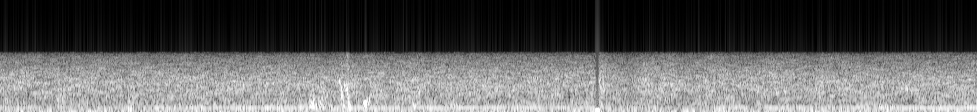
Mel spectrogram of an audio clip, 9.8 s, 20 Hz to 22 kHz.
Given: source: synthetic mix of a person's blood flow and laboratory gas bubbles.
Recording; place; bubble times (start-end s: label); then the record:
Doppler ultrasound of blood flow; subclavian vein
3.08-3.32 s: bubbles
3.37-3.53 s: bubbles
3.60-3.77 s: bubbles
4.10-4.22 s: bubbles
From the record:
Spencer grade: 1 (occasional bubble signal discernible with the cardiac motion signal, with majority of cardiac periods free of bubbles); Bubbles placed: anywhere in the cardiac cycle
